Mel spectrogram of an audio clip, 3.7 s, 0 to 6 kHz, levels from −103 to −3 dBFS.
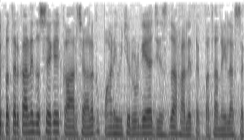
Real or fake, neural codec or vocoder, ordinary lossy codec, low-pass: fake; vocoder, 22.05 kHz, 80 mel bands, Vocos; none; 5.4 kHz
